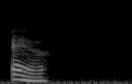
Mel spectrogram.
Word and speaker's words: air: It's pronounced air.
